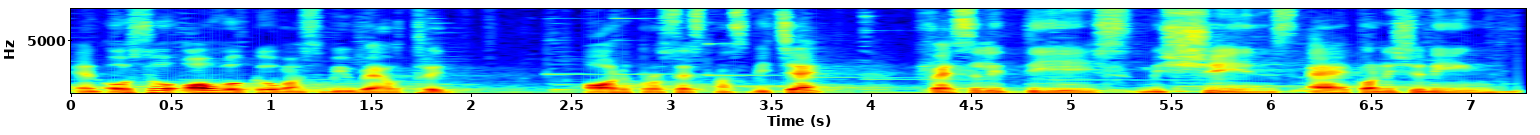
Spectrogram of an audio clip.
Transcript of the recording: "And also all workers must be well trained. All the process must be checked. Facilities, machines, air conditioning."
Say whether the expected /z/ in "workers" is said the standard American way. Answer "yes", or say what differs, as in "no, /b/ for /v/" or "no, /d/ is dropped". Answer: no, /z/ is dropped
